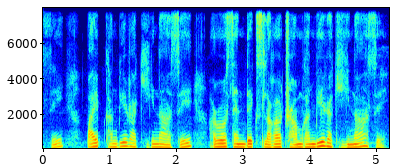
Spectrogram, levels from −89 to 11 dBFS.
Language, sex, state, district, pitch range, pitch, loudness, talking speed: Nagamese, female, Nagaland, Dimapur, 160-185 Hz, 170 Hz, -16 LUFS, 150 wpm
